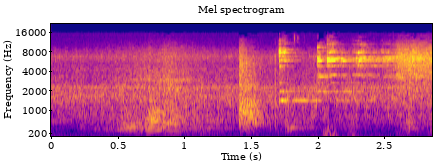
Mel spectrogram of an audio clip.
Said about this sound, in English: One, start your engines. Truck, start your engines.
